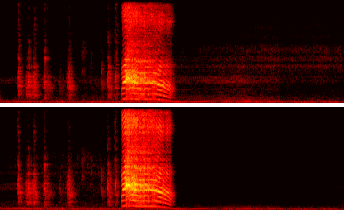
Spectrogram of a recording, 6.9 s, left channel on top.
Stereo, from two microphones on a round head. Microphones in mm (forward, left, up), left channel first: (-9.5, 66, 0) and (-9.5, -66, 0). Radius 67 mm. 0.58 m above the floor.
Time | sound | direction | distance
0.3 | keys jangling | 50° right (ahead or behind) | 6 m
2.4 | a baby crying | 85° right | 0.8 m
